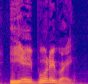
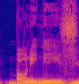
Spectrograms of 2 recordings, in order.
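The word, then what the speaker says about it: Iyiegbuniwe: Iye Bony Knees? – You need to be. No, Iye Buniwe.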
